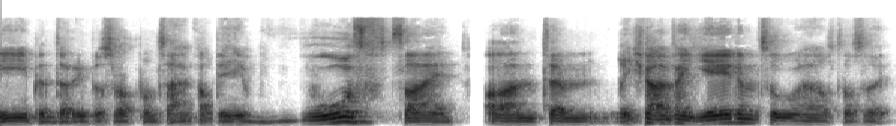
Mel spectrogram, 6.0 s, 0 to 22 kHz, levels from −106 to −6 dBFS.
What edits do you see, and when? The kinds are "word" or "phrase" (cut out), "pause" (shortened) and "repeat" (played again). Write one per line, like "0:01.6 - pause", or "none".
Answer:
0:01.4 - word
0:03.1 - pause
0:04.3 - word
0:05.1 - phrase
